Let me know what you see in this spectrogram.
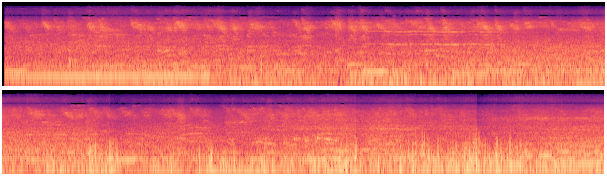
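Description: Small birds chirping in quick, repeated short calls through the first half, over a low steady rumble that grows rougher and louder in the second half.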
